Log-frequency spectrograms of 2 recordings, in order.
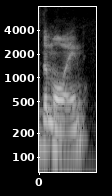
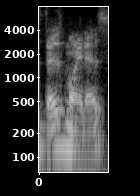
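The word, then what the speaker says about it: Des Moines: The capital of Iowa is De Moine and if you read it, it says Des, you know, so you'll hear that, too. That's Spanish and French all in one state.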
